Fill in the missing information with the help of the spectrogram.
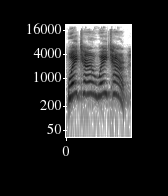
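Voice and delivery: loud, high call for the waiter; shouting waiter, waiter. A narrator's reading. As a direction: snap for the waiter across the room. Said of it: "clicking his fingers and shouting".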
